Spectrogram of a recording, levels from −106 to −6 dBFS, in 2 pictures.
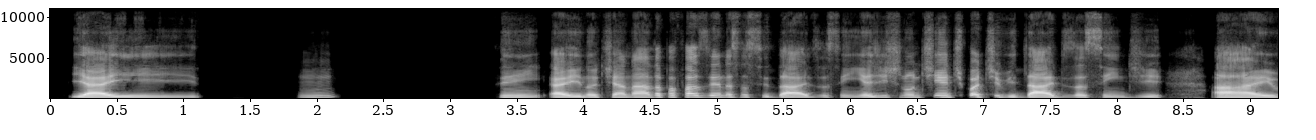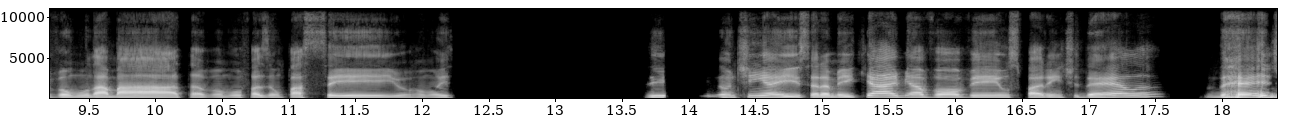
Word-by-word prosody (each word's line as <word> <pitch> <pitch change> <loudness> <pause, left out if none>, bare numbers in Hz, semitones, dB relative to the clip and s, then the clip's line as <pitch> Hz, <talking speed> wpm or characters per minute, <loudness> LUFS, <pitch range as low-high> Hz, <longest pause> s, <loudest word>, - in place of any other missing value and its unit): E 160 - +4
aí 165 0 +4 0.7
hum? 190 +5 -13 1.3
Sim. 175 -2 -3
Aí, 145 +1 +4
não 160 0 0
tinha 175 +1 -1
nada 175 +4 +1
pra 210 - -5
fazer 200 -2 0
nessas 175 -3 -8
cidades, 130 -5 0
assim, 135 +1 -14
e - - -3
a 155 - +2
gente 180 +3 -8
não 190 -1 -4
tinha 200 +2 -2
tipo 195 - -3
atividades, 145 -5 +2
assim, 140 +1 -7
de 140 -1 -11 0.3
ai 145 -1 +3
vamos 140 +2 -3
na 145 +1 +4
mata, 135 -1 +1
vamos 135 +1 -9
fazer 140 -1 -4
um 135 - -9
passeio, 140 -2 -2
vamos 135 +1 -8 1.5
Si 370 +1 +2 0.4
não 185 +2 -3
tinha 200 -1 0
isso, 145 -1 -1
era 155 0 +3
meio 165 +1 0
que 190 +6 -3
ai, 215 -1 +5
minha 190 -2 -1
avó 185 0 +2
vê 180 0 -1
os 180 -1 -7
parente 170 +1 -3
dela, 225 +10 0 0.3
né. 155 +8 +4
160 Hz, 150 wpm, -22 LUFS, 140-180 Hz, 1.5 s, ai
